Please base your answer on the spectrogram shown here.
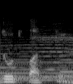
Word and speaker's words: Doodhpathri: Offbeat centre হলো এই দুধপাত্রি। চলুন এবার দুধপাত্রিটা কোথায়, কিভাবে যেতে হবে এবং এখানে বিষয়বস্তুটা কি আমরা জেনে নিই। দুধপাত্রি, যেটির উর্দু উচ্চারণ হচ্ছে দুধ পাত্রি এবং কাশ্মীরি উচ্চারণ হচ্ছে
